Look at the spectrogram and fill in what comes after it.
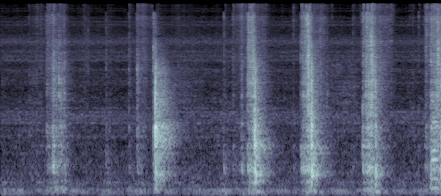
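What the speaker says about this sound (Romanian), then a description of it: "Am zis să toc ceapa." A knife chops onion on a board in a home kitchen: about six crisp, close strikes in a slow, even rhythm, with no talking.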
